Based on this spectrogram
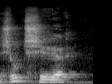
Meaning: sweet-and-sour
- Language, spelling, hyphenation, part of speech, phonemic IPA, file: Dutch, zoetzuur, zoet‧zuur, adjective, /zutˈsyːr/, Nl-zoetzuur.ogg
